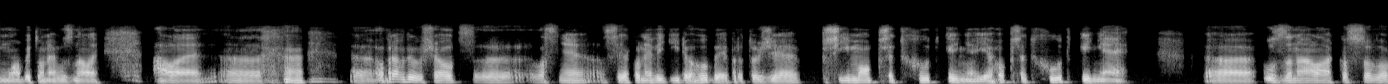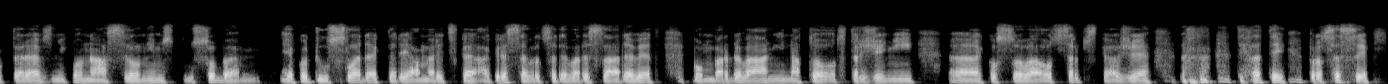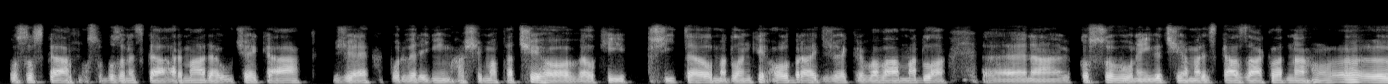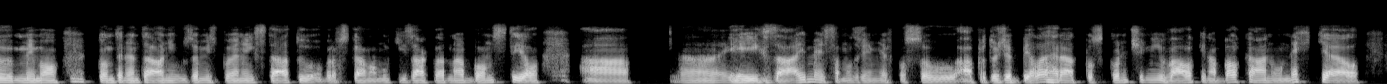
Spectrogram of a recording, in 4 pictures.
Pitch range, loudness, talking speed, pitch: 85-95 Hz, -14 LUFS, 100 wpm, 85 Hz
